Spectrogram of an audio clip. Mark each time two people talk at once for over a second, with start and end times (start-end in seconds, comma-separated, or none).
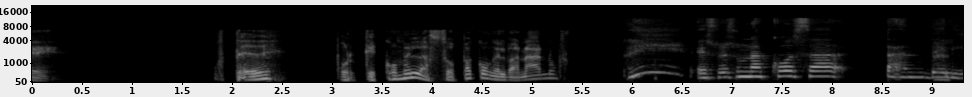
none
